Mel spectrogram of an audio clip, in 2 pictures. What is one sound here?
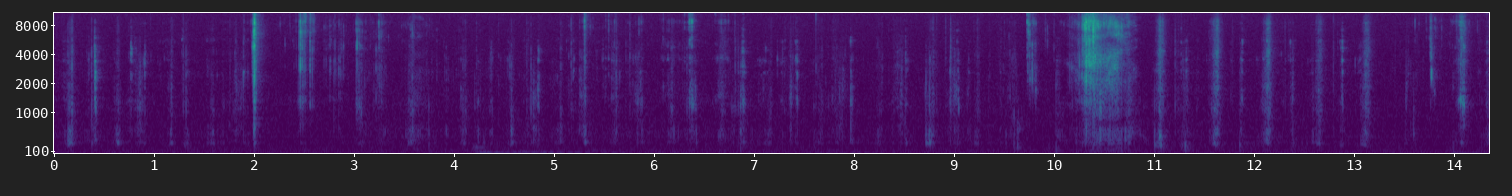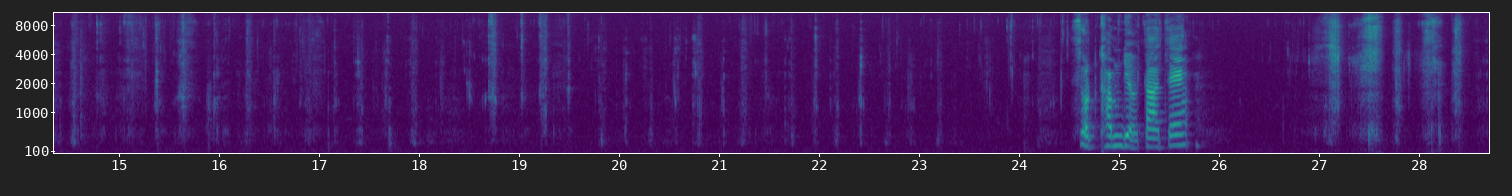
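A woman chews and munches food loudly close to a microphone.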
